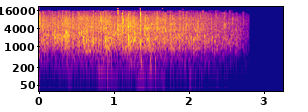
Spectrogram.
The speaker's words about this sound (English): Okay, so that concludes our … performance, and we're going to go back now to the …. And you know, while they're transitioning, I think we should give them another round of applause.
